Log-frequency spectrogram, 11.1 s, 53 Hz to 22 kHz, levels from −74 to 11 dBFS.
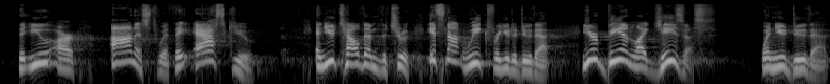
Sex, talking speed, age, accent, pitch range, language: male, 165 wpm, 50-69, American, 140-185 Hz, English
